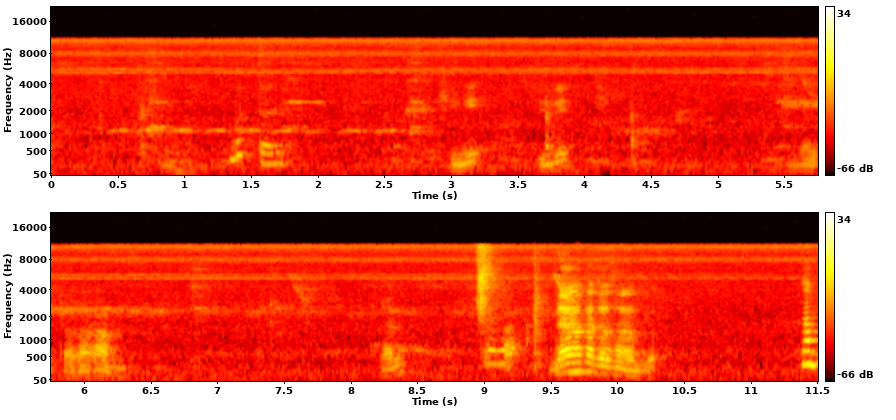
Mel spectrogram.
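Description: A man talks calmly to a child close by.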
